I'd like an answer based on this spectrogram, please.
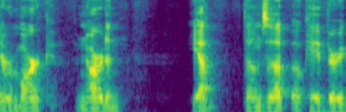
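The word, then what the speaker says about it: Naarden: uh narden um Kathy am I getting the pronunciation on that right or Mark narden yeah thumbs up okay very good so apparently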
